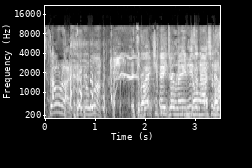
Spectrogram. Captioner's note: laughing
